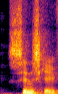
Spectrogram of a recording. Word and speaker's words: Shinsuke: Shinsuke. Thank you. I always do it wrong. I throw an H in there, so it's not it's not SCH. It's just Shin.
